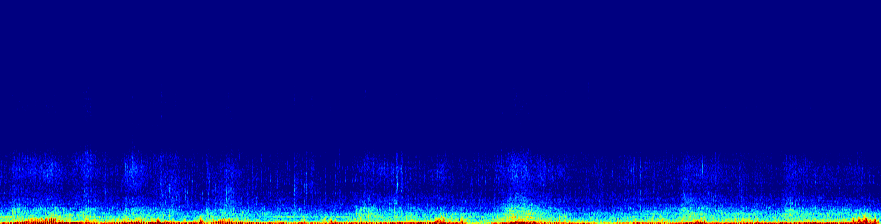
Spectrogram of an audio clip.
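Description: Wind rumbling and buffeting on the microphone aboard a fishing boat at sea, uneven throughout and dropping away briefly about nine seconds in.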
